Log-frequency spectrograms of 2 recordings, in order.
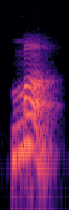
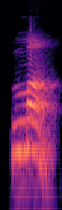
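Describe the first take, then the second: No difference in how they are said.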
